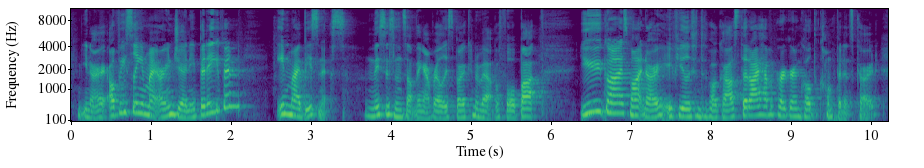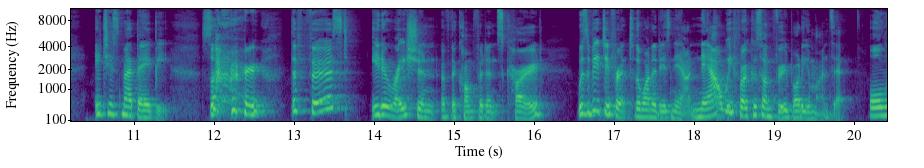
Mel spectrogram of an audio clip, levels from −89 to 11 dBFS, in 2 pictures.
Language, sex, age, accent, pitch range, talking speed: English, female, 20-39, Australian, 160-215 Hz, 210 wpm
